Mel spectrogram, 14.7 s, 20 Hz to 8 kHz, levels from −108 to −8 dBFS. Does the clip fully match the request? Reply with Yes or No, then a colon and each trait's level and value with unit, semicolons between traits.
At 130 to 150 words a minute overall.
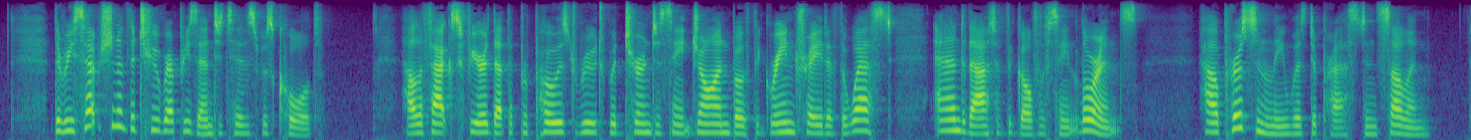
No: average, 165 wpm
